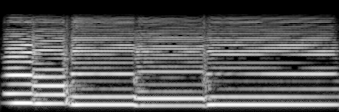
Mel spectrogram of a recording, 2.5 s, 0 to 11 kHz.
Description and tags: sax-phrase-T5-3
Tenor sax phrase. Sample I played and recorded with Audacity using my laptop computer built-in microphone Realtek HD. Phrase 3/7.
jazz, sampled-instruments, sax, saxophone, sax-phrase, tenor-sax, tenor-sax-phrase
